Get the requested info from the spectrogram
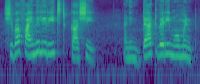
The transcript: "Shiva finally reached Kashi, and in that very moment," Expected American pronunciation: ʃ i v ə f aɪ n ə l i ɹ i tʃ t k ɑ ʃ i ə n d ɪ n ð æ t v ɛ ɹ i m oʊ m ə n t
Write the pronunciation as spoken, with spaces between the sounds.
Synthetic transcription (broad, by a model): ʃ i v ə f aɪ n ə l i ɹ i tʃ t k ɑ ʃ i ə n d ɪ n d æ t v ɛ ɹ i m oʊ m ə n t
